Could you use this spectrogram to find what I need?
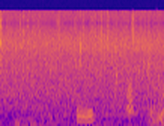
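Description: A winged creature gives a short, harsh screech.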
